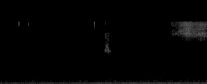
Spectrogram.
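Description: A few faint, sharp clicks, then a short burst of hiss near the end, the loudest sound here.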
